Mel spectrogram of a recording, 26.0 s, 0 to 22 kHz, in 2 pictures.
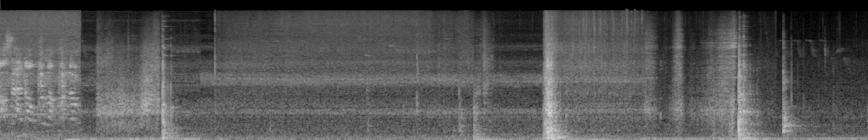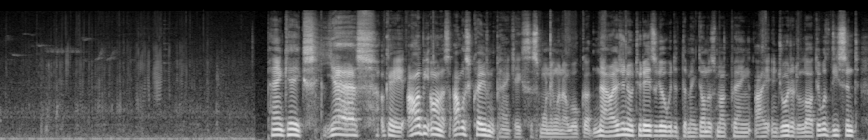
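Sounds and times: faint steady hiss: 0.0 - 26.0.

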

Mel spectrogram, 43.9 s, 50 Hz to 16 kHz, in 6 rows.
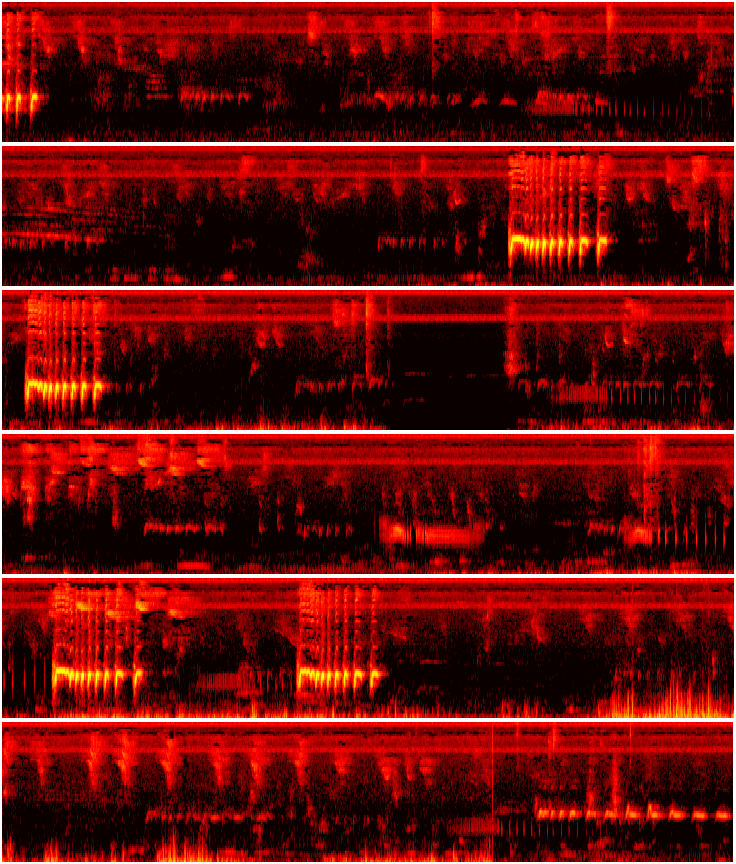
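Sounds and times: dove cooing: 0.0 - 0.4, 12.0 - 13.5, 14.8 - 15.8, 27.7 - 30.8, 31.6 - 33.3, 41.1 - 43.9.

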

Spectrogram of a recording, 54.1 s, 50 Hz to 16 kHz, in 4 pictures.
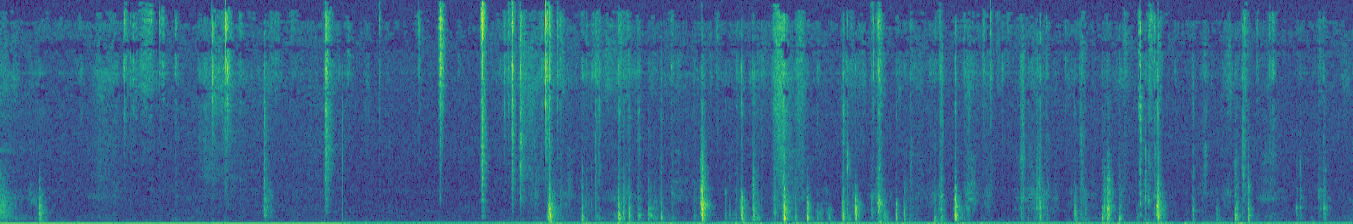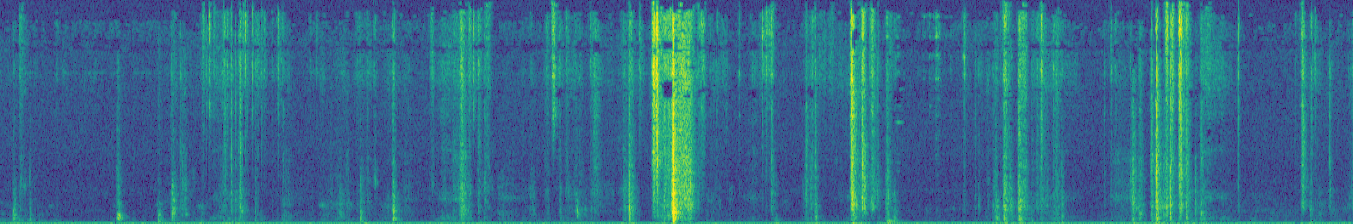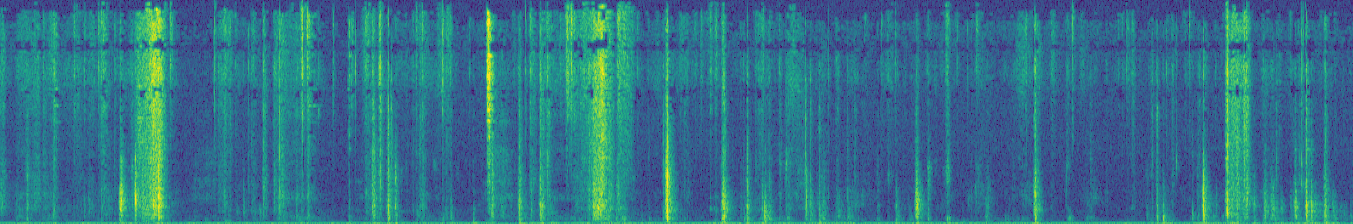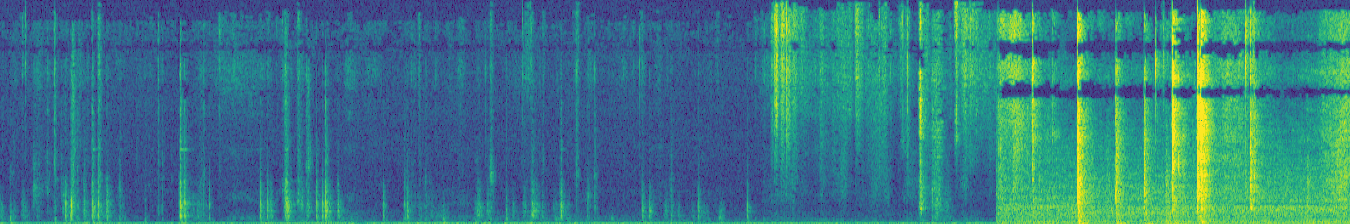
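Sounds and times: steady low hum: 46.7 - 54.0.

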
